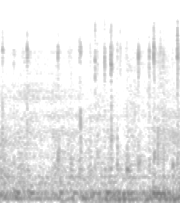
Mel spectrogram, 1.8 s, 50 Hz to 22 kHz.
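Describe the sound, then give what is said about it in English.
Rapid keyboard typing as "UFO documents 2021" is typed in, a quick run of light clicking keystrokes, steady and unbroken for a couple of seconds with no one talking. “I just typed in UFO documents 2021.”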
